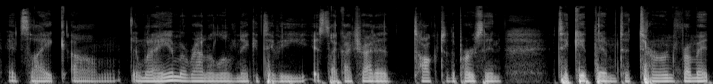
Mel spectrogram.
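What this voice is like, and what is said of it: Deep, tired voice. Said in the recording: “my voice is getting a little bit deep. I notice sometimes it does that when I get tired.”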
